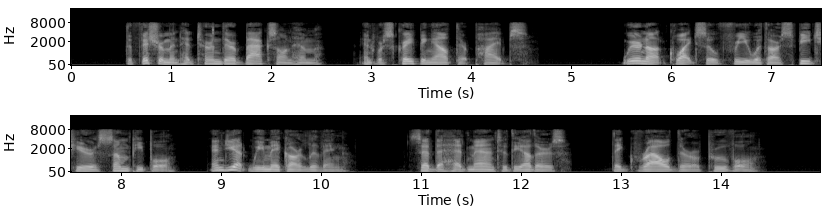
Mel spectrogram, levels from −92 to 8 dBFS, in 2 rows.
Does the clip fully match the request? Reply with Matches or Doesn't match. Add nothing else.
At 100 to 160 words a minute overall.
Doesn't match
